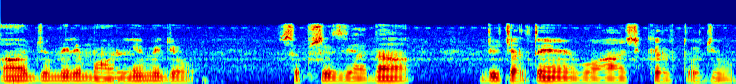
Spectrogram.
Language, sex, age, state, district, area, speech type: Urdu, male, 18-30, Telangana, Hyderabad, urban, spontaneous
